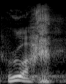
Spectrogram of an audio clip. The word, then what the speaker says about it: ruach: The word for spirit is the word ruach. Say it like that, ruach.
